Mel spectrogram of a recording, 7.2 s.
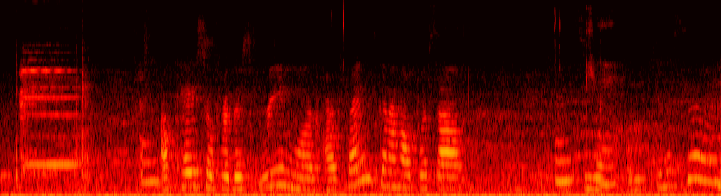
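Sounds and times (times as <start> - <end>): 
buzzer: 0.2 - 0.9
speech: 1.8 - 4.8, 5.5 - 7.2.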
